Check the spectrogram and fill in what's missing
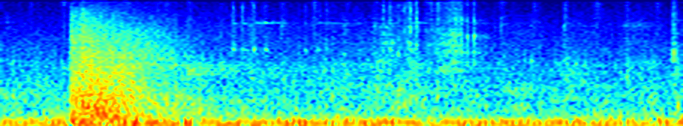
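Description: A single loud sniper rifle shot cracks out in Vampire the Masquerade: Bloodlines, followed by a long fading echo over steady low ambient rumble.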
